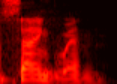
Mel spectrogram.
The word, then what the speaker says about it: sanguine: Sanguine. Rhymes with penguin.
